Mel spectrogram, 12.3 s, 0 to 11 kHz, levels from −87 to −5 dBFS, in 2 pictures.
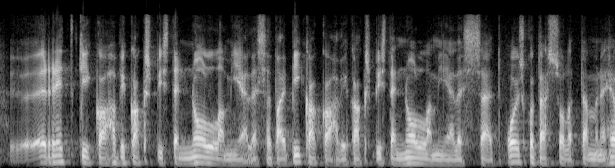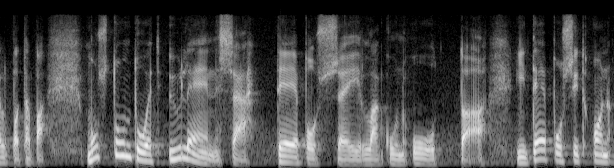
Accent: native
